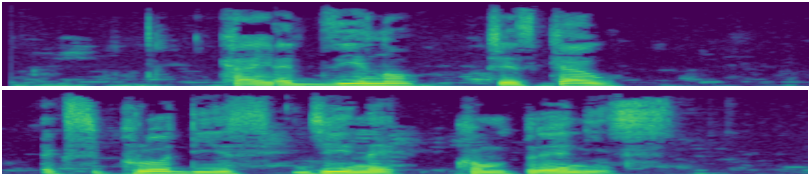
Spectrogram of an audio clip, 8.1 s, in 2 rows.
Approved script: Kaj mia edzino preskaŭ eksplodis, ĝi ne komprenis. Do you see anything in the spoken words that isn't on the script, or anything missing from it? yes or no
yes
